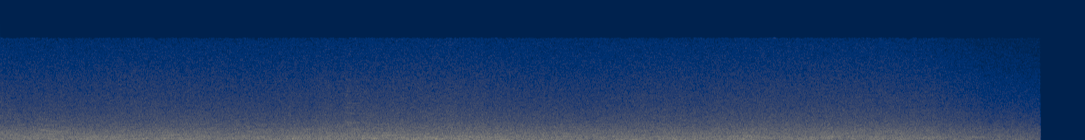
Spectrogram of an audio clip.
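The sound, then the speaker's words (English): A steady, dense roar of ocean waves washing continuously, heard from a ship's deck, loud, with no distinct breaks between swells and no voices, ending abruptly. “You're on the edge of the edge. You're always looking at the ocean.”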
